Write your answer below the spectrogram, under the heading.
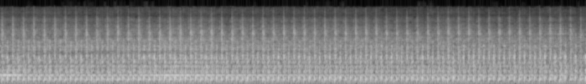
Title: mitsubishi mighty max mini truck rod knock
